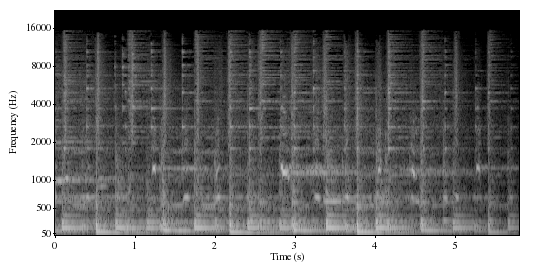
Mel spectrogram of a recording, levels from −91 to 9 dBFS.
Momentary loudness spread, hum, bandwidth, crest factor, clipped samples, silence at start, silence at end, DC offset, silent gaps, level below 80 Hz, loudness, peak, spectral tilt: 9 LU; none; 15.5 kHz; 18 dB; under 0.1%; 0 s; 0 s; under 0.1%; none; -34 dBFS; -24 LUFS; -4 dBFS; -5 dB/octave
